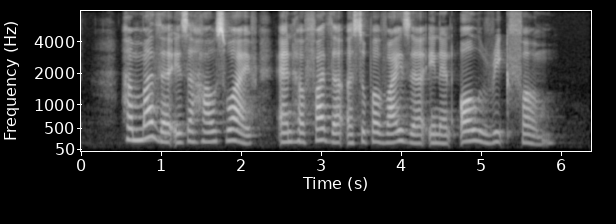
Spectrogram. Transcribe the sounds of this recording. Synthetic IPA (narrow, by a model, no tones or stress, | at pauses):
həmaðəʔɪsəɦaʊswaɪfʔɛ̃nɦəfaðəʔəsupəvaɪzəʔɪ̃nɛ̃nɔlɹikfə̃m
